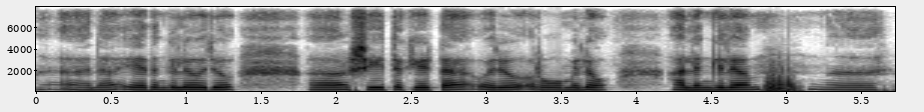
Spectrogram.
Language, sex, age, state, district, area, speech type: Malayalam, female, 45-60, Kerala, Idukki, rural, spontaneous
